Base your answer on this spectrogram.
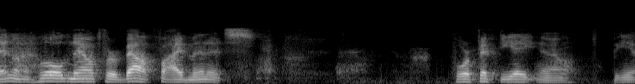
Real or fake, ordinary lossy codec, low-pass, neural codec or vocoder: fake; Opus, 64 kbps; 5.4 kHz; codec, 16 kHz in and 24 kHz out, 0.6 kbps, FocalCodec, streaming, 4096 codes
